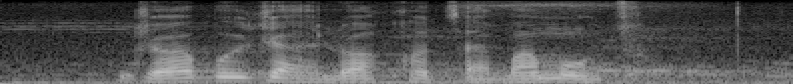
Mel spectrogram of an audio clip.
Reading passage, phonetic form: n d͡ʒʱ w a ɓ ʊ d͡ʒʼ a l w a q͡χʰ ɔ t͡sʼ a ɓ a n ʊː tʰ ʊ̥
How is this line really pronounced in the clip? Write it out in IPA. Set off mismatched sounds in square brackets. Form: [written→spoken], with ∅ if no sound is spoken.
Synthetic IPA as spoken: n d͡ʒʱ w a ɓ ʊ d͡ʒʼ a l w a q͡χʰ ɔ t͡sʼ a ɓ a [n→m] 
